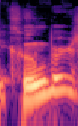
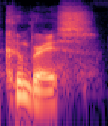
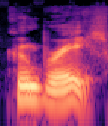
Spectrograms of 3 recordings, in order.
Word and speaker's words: Cumbres: It was what did you say, Cumbers? Am I saying it wrong? The Cumbres. Cumbres.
